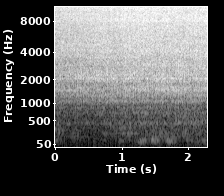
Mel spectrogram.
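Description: Pumpkin stalks frying in a pan give a dense, even sizzle with no pauses, close and constant, and no other sounds break through.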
